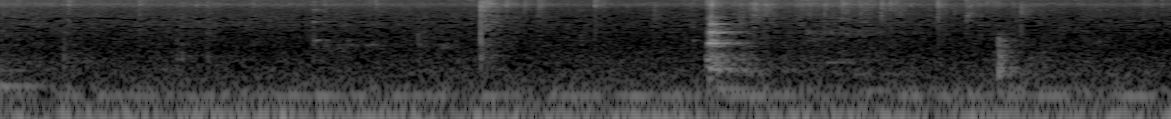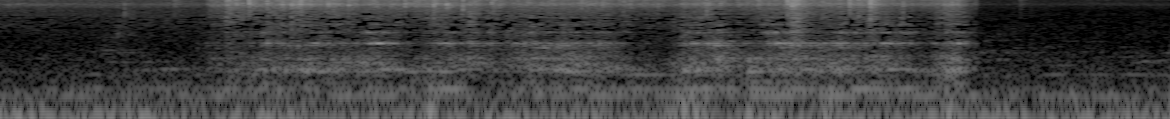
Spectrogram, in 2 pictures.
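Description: Peanuts frying in a little hot ghee with cumin in a metal kadhai: a steady sizzle with a few light knocks. From about seven seconds in a spatula stirs them, and the nuts rattle and scrape against the pan over a louder sizzle, which dies down near the end.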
